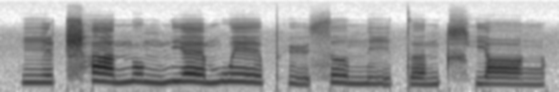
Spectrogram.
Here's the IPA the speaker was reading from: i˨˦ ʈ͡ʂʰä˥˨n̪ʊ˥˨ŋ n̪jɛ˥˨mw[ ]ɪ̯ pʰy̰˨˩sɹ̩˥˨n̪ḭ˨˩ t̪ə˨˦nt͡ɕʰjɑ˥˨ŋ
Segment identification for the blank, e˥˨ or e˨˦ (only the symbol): e˥˨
